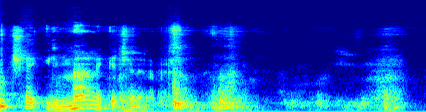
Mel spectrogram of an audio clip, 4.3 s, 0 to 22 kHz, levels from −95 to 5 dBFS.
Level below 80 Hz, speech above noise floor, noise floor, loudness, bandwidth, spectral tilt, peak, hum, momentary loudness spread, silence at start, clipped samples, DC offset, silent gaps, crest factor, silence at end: -52 dBFS; 25 dB; -52 dBFS; -30 LUFS; 10 kHz; -6.5 dB/octave; -10 dBFS; none; 23 LU; 0 s; under 0.1%; 0.4%; none; 20 dB; 0 s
